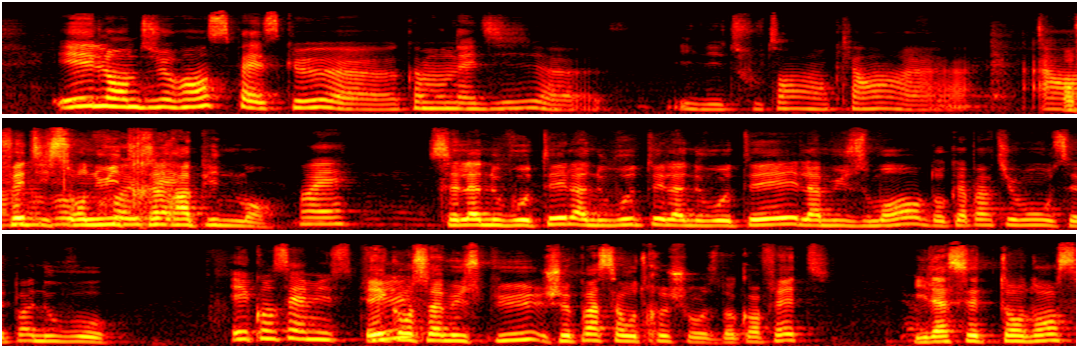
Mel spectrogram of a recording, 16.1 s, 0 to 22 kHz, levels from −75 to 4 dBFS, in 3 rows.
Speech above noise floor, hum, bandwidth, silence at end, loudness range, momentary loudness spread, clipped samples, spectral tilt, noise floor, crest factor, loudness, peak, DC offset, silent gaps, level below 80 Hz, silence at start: 35 dB; none; 15.5 kHz; 0 s; 8 LU; 17 LU; under 0.1%; -3 dB/octave; -53 dBFS; 18 dB; -17 LUFS; 0 dBFS; under 0.1%; none; -64 dBFS; 0.25 s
